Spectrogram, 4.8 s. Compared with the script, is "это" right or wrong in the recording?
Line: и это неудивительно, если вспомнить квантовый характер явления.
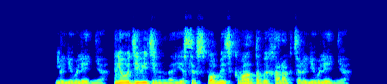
wrong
